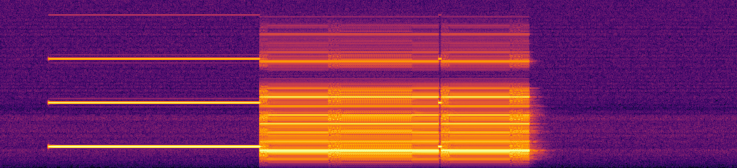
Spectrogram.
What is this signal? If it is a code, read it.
Commodore tape loading (standard loader), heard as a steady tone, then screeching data, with room echo.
